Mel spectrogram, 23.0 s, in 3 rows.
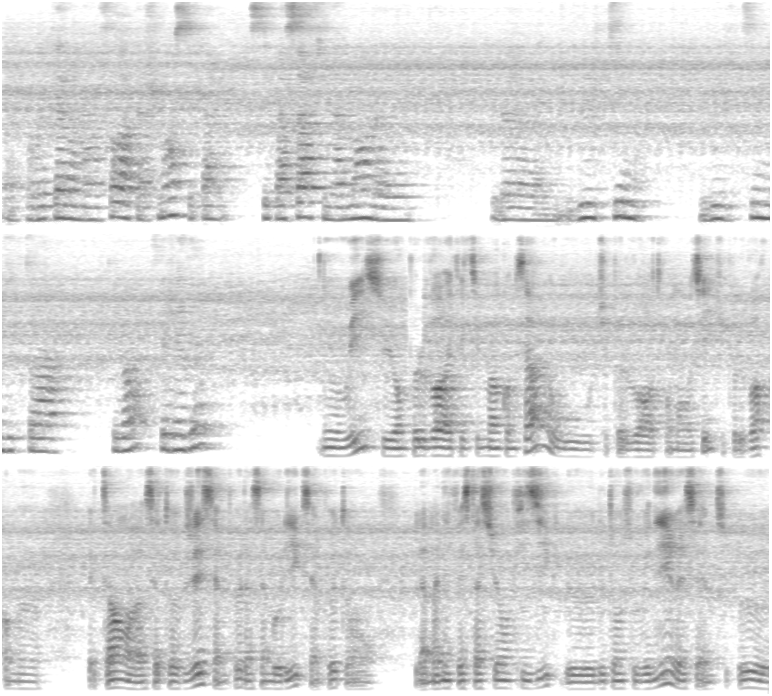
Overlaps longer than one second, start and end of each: none

